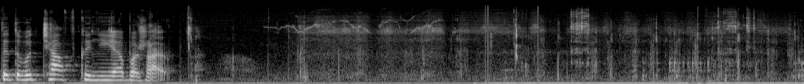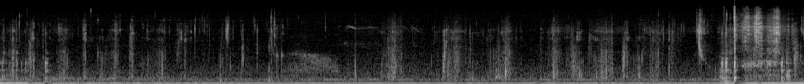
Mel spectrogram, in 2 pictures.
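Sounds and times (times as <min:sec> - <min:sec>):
wet chewing and smacking: 0:01.8 - 0:16.0
fork scraping metal tray: 0:04.6 - 0:10.0, 0:15.2 - 0:16.0.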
